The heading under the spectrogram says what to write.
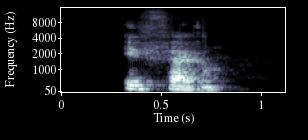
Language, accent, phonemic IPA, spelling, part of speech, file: French, Canada, /e.fa.ʁɑ̃/, effarant, verb / adjective, LL-Q150 (fra)-effarant.wav
- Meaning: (verb) present participle of effarer; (adjective) alarming, very worrying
